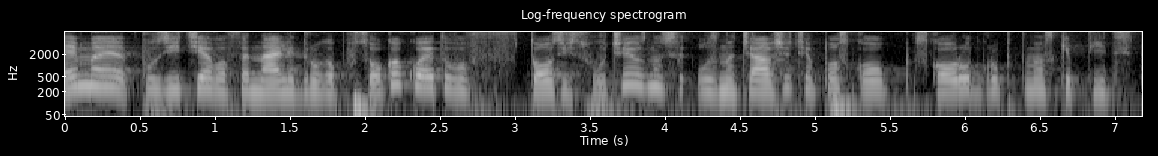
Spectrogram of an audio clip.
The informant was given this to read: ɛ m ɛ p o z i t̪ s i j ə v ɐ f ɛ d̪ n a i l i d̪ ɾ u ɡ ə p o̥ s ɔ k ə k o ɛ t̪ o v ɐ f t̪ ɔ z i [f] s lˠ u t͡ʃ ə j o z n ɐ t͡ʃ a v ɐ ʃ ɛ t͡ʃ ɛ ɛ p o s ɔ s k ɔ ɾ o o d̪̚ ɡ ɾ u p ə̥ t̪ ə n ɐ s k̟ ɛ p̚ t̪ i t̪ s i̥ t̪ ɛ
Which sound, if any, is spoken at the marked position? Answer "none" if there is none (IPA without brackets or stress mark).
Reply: none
